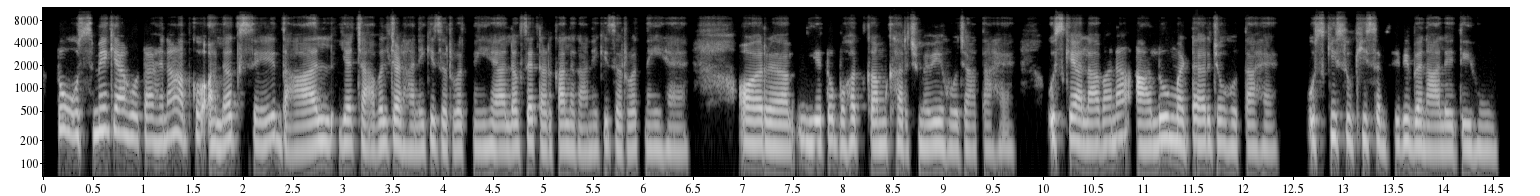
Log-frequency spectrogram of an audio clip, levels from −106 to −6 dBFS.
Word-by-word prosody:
तो 280 - +4
उसमें 245 +3 +3
क्या 260 -2 +4
होता 210 -1 -1
है 195 0 -2
ना, 230 +4 0
आपको 220 +1 -1
अलग 190 +4 +3
से 185 +3 -1
दाल 170 +4 +2
या 185 0 +2
चावल 180 0 -1
चढ़ाने 165 -3 0
की 190 - -2
ज़रूरत 165 -2 -3
नहीं 165 0 -3
है, 165 - 0
अलग 165 +1 0
से 190 - +2
तड़का 160 +1 -1
लगाने 160 -1 -4
की 175 - -5
ज़रूरत 160 -2 -4
नहीं 160 -1 -5
है 155 -1 -7 0.5
और 185 -1 +5 0.5
ये 185 - +6
तो 195 - +2
बहुत 195 +1 0
कम 175 0 +2
खर्च 175 -3 -2
में 170 -1 -1
भी 180 - +3
हो 160 - -1
जाता 160 0 -7
है। 165 -1 -9 0.4
उसके 205 0 +3
अलावा 180 0 +1
ना, 220 +3 0
आलू 175 +5 +5
मटर 185 0 +1
जो 180 - -1
होता 170 0 -4
है 160 -1 -8 0.3
उसकी 195 +4 +1
सूखी 205 -1 -2
सब्ज़ी 185 -2 -3
भी 195 +1 +2
बना 160 -2 0
लेती 160 +1 -1
हूँ। 155 -1 -5
175 Hz, 210 wpm, -32 LUFS, 165-195 Hz, 0.5 s, ये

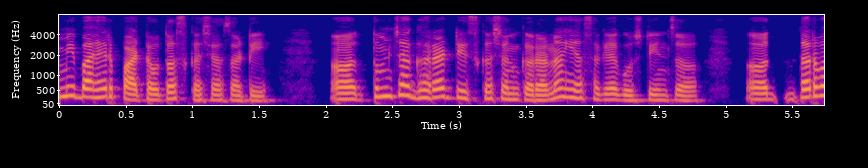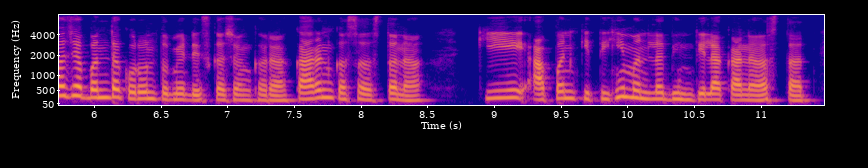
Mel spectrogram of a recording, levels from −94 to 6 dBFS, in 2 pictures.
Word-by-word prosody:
बाहेर 275 0 +5
पाठवताच, 185 +3 +2
कशासाठी? 165 -2 -4 0.5
अ, 200 +1 +4
तुमच्या 300 +4 +3
घरात 250 +2 +2
डिस्कशन 220 -4 -2
करा 170 -2 +2
ना 250 +9 +1
या 240 -3 +1
सगळ्या 185 -4 -2
गोष्टींच. 170 0 -5
अ, 160 +4 -4 0.3
दरवाजा 310 +4 +6
बंद 255 +1 +3
करून 215 0 +1
तुम्ही 190 -1 -1
डिस्कशन 175 0 -4
करा. 165 -1 -2
कारण 230 +5 +3
कसं 200 -3 -2
असतं 170 +4 -2
ना? 160 -1 -2 0.5
की 240 +1 -1
आपण 230 +5 0
कितीही 210 +5 -3
म्हणलं, 220 -6 +1
भिंतीला 190 -1 0
कान 175 -2 0
असतात, 165 -1 -1
195 Hz, 155 wpm, -24 LUFS, 170-240 Hz, 0.5 s, दरवाजा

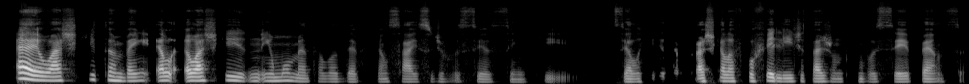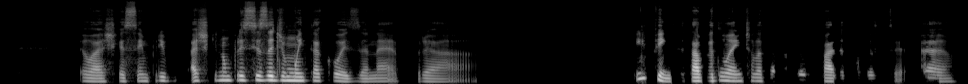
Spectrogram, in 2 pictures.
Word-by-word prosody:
É, 260 -5 +13
eu 190 -2 +6
acho 180 +1 +3
que 225 - -8
também, 175 -5 -2
ela 180 +1 +3
eu 170 +2 +6
acho 180 0 +5
que 185 -4 -1
nenhum 160 +1 -6
momento 160 -6 -6
ela 130 0 -13
deve 125 -1 -13
pensar 130 -1 -10
isso 125 +1 -14
de 130 - -17
você, 125 0 -17
assim, 115 -1 -18
que - - -20 0.4
se - - -11
ela 130 0 -4
queria 125 - -23
te - - -66 0.2
acho 140 +1 0
que - - -5
ela 150 -1 +1
ficou 155 +1 -7
feliz 145 -3 -1
de 145 - -13
tá 135 -1 -3
junto 130 -1 -12
com 130 - -14
você, 125 0 -8
pensa. 130 -1 -8 0.8
Eu 155 - -7
acho 140 0 -4
que - - -9
é - - -4
sempre 155 +3 -7 0.2
acho 170 +1 -3
que 195 - -15
não 195 0 +1
precisa 200 0 +4
de 190 0 -1
muita 175 -1 +3
coisa, 140 -5 -5
né, 140 +1 -9 0.2
pra 135 -2 -12 1.6
enfim, 245 - +2
você - - -32
estava 160 0 +5
doente, 165 -2 -1
ela 160 - -4
estava 310 - -16 0.2
preocupada 150 - -4
com 145 - -35
você. 145 -1 -18 0.2
É. 140 -2 -7
155 Hz, 180 wpm, -23 LUFS, 135-180 Hz, 1.6 s, É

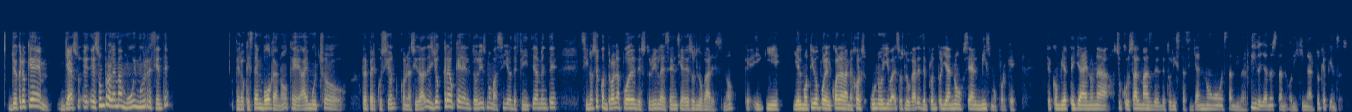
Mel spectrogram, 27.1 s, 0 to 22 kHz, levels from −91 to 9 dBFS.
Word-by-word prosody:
Yo 155 +4 +1
creo 200 0 +3
que 210 - +3 0.2
ya, 120 0 +3 0.2
e 195 - -3
e 190 - -3
es 190 - -3
un 245 0 +7
problema 230 -4 +5
muy, 190 +4 +2
muy 195 +1 +3
reciente. 195 - -3 1.3
Pero, 130 -2 -1
que - - -5
está 130 +5 +1
en 155 -2 +2
boga, 145 -3 +7
¿no? 130 +8 -6
Que 135 -5 -2
hay 130 +2 0
mucho 140 +1 -3 0.3
repercusión 155 +1 -2
con 140 -4 -5
las 120 -2 -5
ciudades. 140 - -1
Yo 190 -1 +1
creo 215 -3 +3
que 195 -4 +1
el 155 -3 -5
turismo 160 +5 -2
masivo, 150 +3 -5
definitivamente, 155 +5 -4 0.4
si 140 - -5
no 150 - 0
se 190 +7 +1
controla, 160 0 +2
puede 150 0 +5
destruir 140 +2 -4
la 140 -2 +1
esencia 135 +2 -2
de 125 - 0
esos 125 +1 -3
lugares, 115 -6 -3
¿no? 145 +7 -10 0.2
Que - - -6
y 135 -1 -6
y 130 -1 0 0.2
y 135 - +1
el 135 - +6
motivo 145 +4 +4
por 150 -1 +6
el 130 - +1
cual 155 +3 +6
a 150 - +6
la 140 -1 +4
mejor 130 +4 +2 0.2
uno 145 0 +2
iba 150 -1 +2
a - - -1
esos 140 -1 -7
lugares, 135 +4 -1
de 135 - 0
pronto 140 +3 -2
ya 140 -1 +3
no 140 -2 0
sea 145 +1 +1
el 135 - 0
mismo 130 -5 -2
porque - - -10 0.6
se 140 - -4
convierte 140 +1 +2
ya 135 -1 +5
en 130 0 0
una 130 -2 -1
sucursal 140 0 -1
más 130 -2 0
de 120 -2 -4
de 115 0 -10
turistas, 115 0 -9
y - - -16
ya 120 +3 -5
no 125 -1 -3
es 115 -3 -12
tan 115 - -8
divertido, 105 - -4
ya 120 -1 -1
no 125 - -3
es 125 +1 -9
tan 110 +2 -9
original, 105 0 -10
¿tú 150 - -7
qué 145 - -6
piensas? 95 -7 -14
140 Hz, 205 wpm, -24 LUFS, 125-155 Hz, 1.3 s, un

